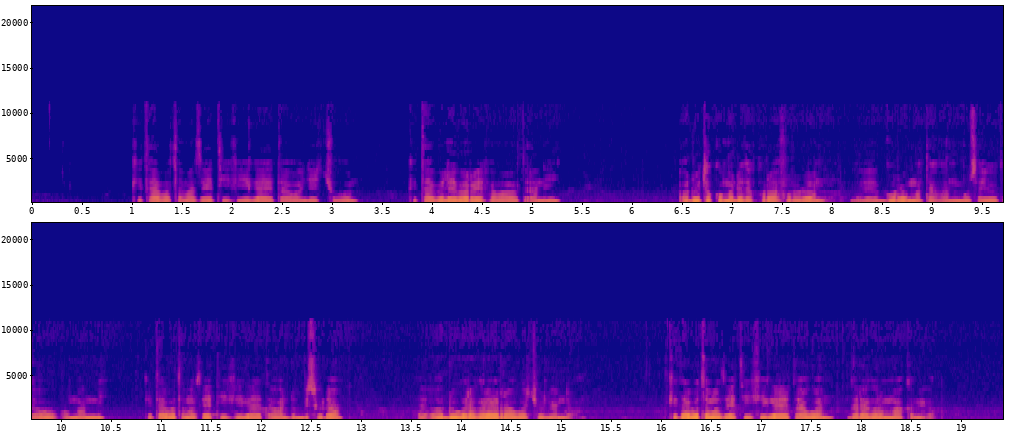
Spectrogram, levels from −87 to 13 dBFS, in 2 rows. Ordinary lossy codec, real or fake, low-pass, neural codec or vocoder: MP3, 48 kbps; real; 19.8 kHz; none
